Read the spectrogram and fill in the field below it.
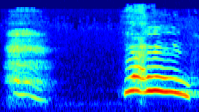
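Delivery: high, loud cry of joy; joyful shout. A narrator's reading. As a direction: whoop with delight. Child finds presents.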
